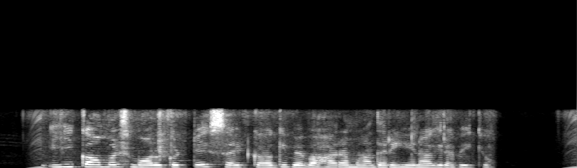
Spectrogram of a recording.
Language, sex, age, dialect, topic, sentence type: Kannada, female, 25-30, Central, agriculture, question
